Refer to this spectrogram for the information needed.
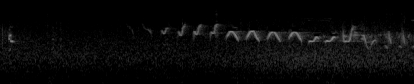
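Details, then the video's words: Bluethroat singing a rapid run of repeated high chirping notes, about two or three per second, building in loudness over a quiet background. "Bluethroat (Luscinia svecica) song"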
